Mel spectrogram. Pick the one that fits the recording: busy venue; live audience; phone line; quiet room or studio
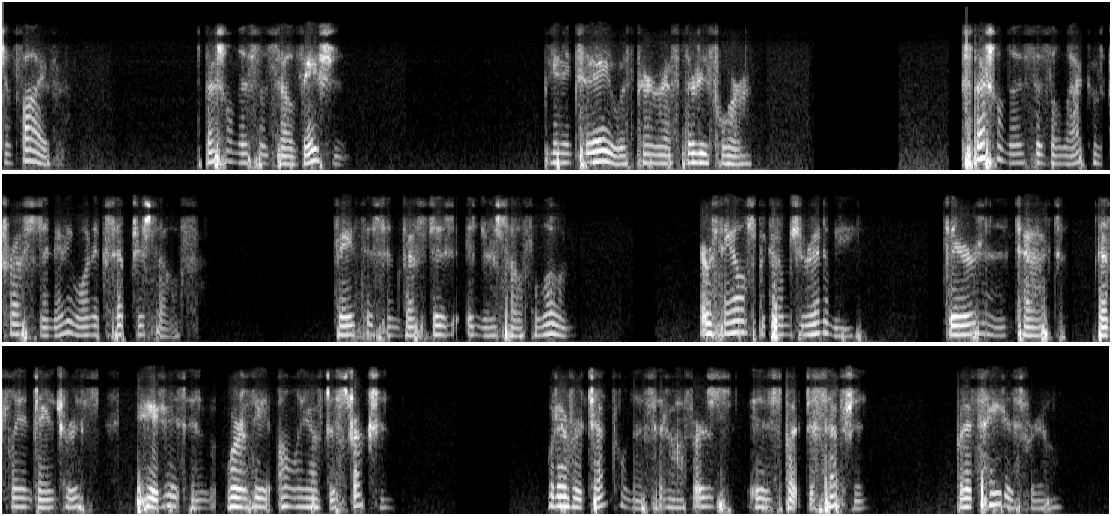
phone line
